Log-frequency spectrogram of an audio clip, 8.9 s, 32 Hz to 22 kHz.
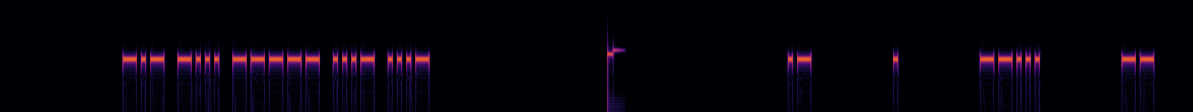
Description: Morse code, heard as a keyed tone, about 34 wpm, spaced as for 19 wpm, 700 Hz. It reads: KB0VV AE7M
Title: USA Call Signs - 5 Characters - 6x Character Spacing - 35wpm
